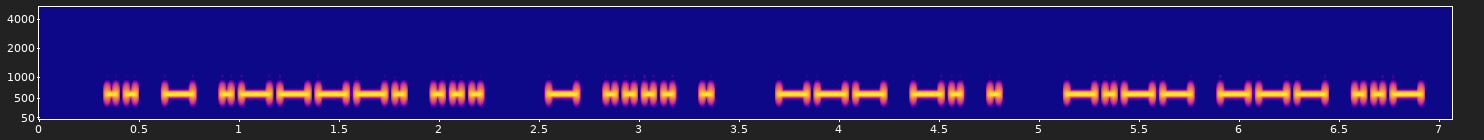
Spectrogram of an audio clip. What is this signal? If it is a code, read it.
Morse code, heard as a keyed tone, about 25 wpm, 600 Hz. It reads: IT'S THE ONE YOU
